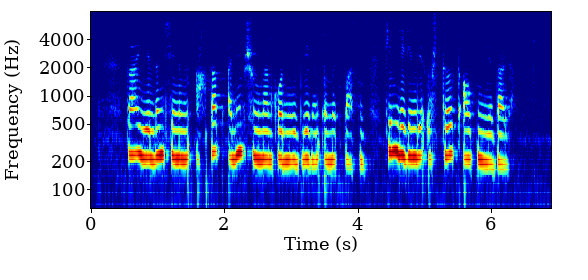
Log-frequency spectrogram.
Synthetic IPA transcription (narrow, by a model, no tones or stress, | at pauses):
d̪̥ɑje̞ld̪ɪŋse̞nɪmɪnɑqt̪ɑpælemʃəɴnɑŋkʲʰɵɾɪne̞d̪ɪd̪e̞ɡʲe̞nʔʏmɪt̪bɑsəmkʲʰe̞md̪e̞ɡʲe̞nd̪e̞ʔʏʃt̪ʰɵɾt̪ɑlˠt̪ənme̞d̪alʲ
